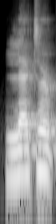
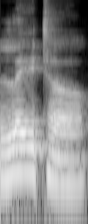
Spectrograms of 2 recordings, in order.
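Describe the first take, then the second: First: The word sounds like letter. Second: The word sounds like later. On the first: The speaker calls it wrong. "कुछ लोग इस word को L A T E R को letter पढ़ रहे होते हैं. And they are actually mispronouncing this word" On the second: The speaker calls it right. "So इसकी pronunciation later"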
